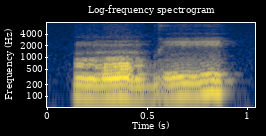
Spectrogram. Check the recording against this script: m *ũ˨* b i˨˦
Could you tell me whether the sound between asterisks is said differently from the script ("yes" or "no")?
no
